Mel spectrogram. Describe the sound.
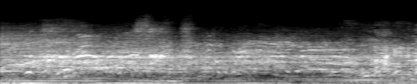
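A crowd cheers and whoops steadily for about four seconds, a dense, loud wash of voices with occasional higher shouts rising above the roar.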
